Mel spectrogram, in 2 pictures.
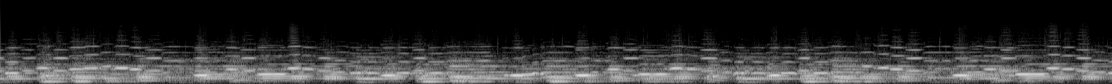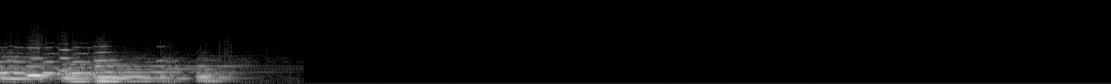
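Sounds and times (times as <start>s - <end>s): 
music: 0.0s - 14.2s.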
